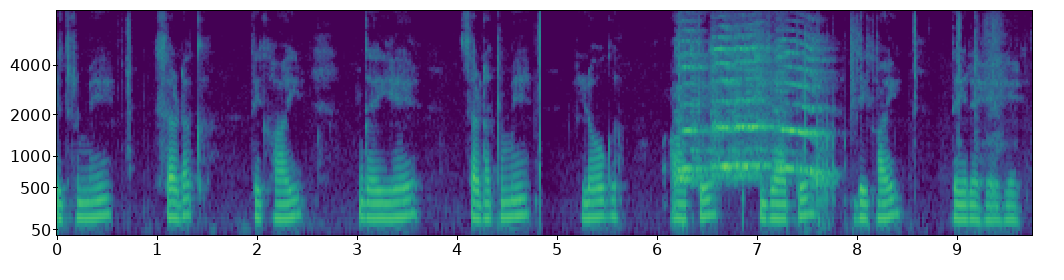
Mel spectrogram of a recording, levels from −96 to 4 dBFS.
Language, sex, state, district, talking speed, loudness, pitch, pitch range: Hindi, female, Uttar Pradesh, Ghazipur, 90 wpm, -29 LUFS, 155 Hz, 155-170 Hz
